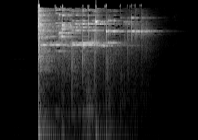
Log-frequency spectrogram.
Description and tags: The unmistakable sound of a plate breaking on concrete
